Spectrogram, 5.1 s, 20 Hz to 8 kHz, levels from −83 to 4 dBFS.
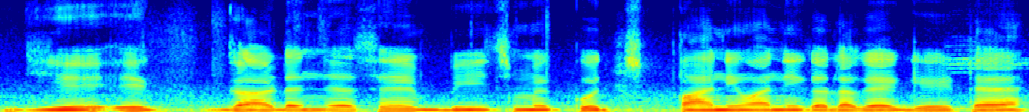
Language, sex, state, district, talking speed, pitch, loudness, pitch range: Hindi, male, Chhattisgarh, Raipur, 150 wpm, 120 Hz, -16 LUFS, 115-125 Hz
